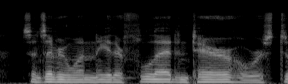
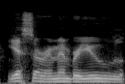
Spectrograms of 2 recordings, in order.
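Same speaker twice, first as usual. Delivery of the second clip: louder, biting snarl; a touch of a snarl, raised pitch; 4 semitones higher, 6 dB louder than usual. A narrator's reading. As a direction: spit it back at her with a louder snarl. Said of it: "Clove snarled".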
